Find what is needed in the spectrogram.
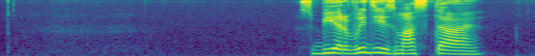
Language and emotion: Russian, angry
